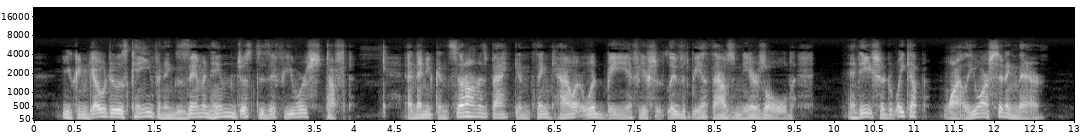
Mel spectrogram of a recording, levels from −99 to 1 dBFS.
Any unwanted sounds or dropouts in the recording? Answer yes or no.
no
